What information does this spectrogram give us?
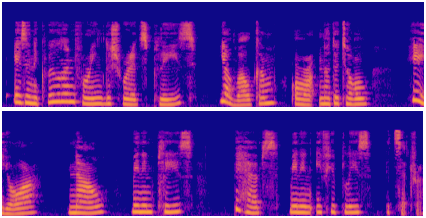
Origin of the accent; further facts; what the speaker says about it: Minsk, Belarus; English is a second language; I'm from Minsk.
